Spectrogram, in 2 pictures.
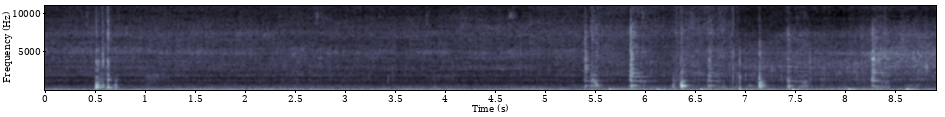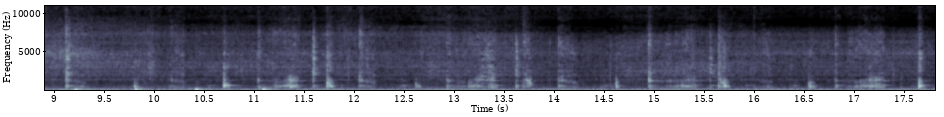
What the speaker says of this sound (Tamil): பொரியலுக்கு வெங்காயம் தக்காளி மிளகாய் இதெல்லாம் நல்லா வதக்கிக்கிடுவோம்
